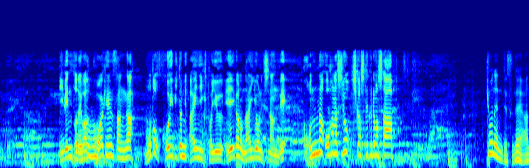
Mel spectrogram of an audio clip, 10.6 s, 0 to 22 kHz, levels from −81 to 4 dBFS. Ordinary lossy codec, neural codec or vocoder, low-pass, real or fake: Opus, 64 kbps; codec, 24 kHz, 3.1 kbps, DualCodec; 7.2 kHz; fake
